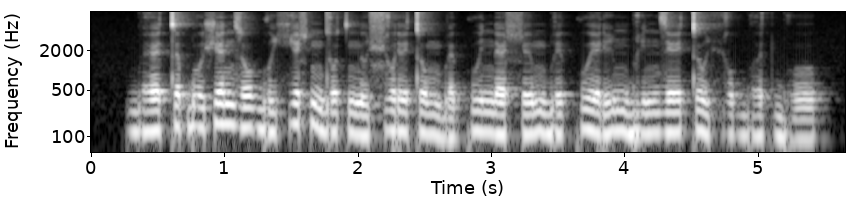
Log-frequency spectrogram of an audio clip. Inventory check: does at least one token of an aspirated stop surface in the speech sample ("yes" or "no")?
no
